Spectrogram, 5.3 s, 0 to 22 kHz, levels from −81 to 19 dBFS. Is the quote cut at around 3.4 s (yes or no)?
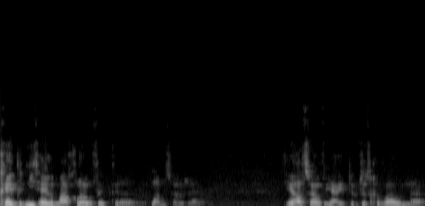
no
